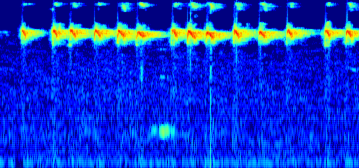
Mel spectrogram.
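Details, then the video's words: Flowerpecker, known locally as kemade or cabai, a small songbird of village mango trees carrying parasitic mistletoe; loud, very high, sharp 'cit cit' notes repeated in a steady series, about thirteen in under four seconds, with no other sounds. "Burung Kemade Gacor Cit Cit || Pancingan Burung Cabai Gacor"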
